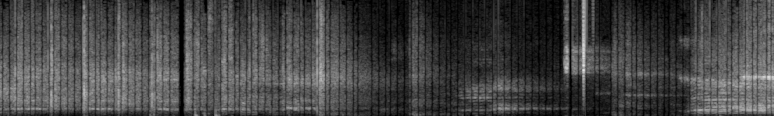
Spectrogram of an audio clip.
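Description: A volleyball is struck hard with a sharp slap.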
